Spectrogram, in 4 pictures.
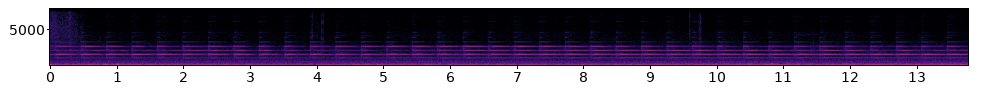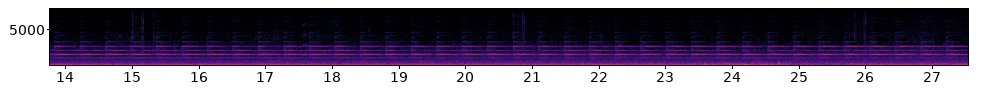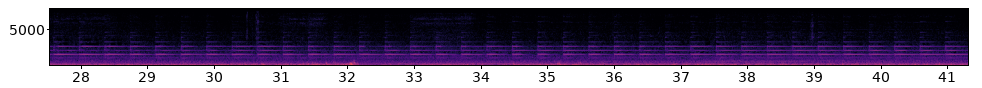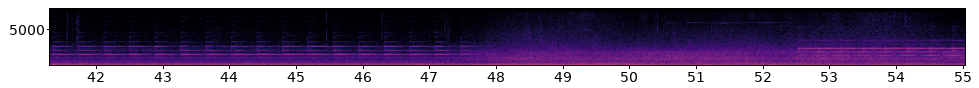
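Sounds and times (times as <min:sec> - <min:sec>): train rumble: 0:00.0 - 0:55.0
wheel and rail noise: 0:00.0 - 0:55.0
high-pitched ringing tone: 0:50.8 - 0:55.0.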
